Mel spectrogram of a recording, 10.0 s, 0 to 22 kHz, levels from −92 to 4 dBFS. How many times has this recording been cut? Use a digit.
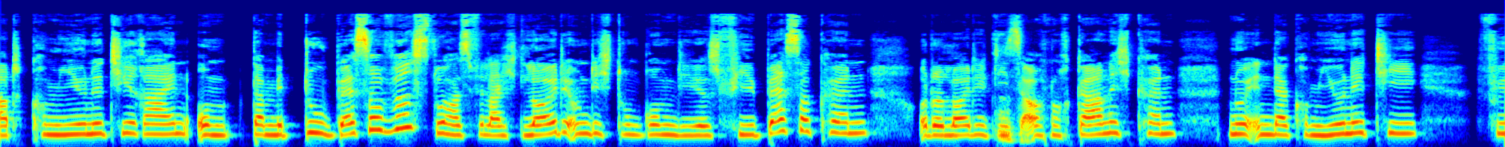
1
